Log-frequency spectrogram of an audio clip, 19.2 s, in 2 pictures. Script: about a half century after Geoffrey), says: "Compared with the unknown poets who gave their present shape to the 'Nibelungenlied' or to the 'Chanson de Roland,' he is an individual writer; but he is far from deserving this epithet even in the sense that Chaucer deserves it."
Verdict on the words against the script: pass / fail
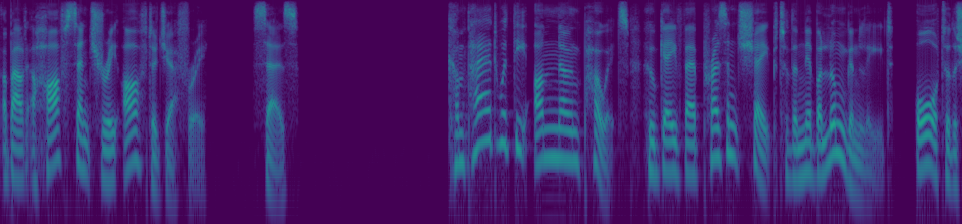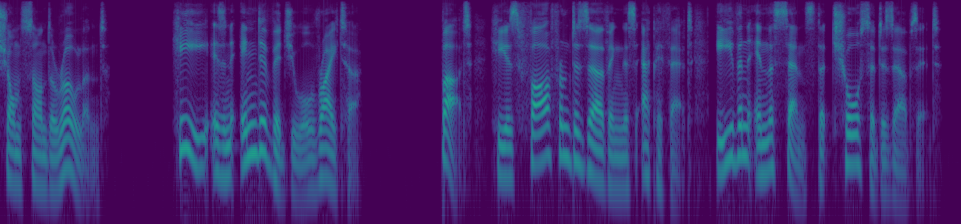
pass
